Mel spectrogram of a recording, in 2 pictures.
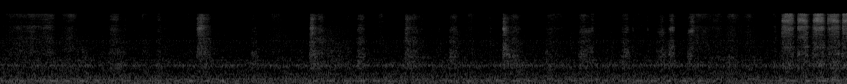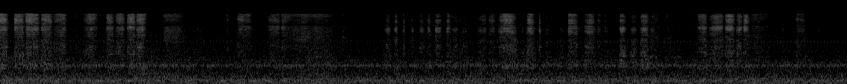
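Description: Thick felt-tip marker stroking across a large paper pad in many short scratchy strokes as solid black areas are filled in, with a denser, louder run of strokes about eight seconds in and quick short dabs near the end.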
